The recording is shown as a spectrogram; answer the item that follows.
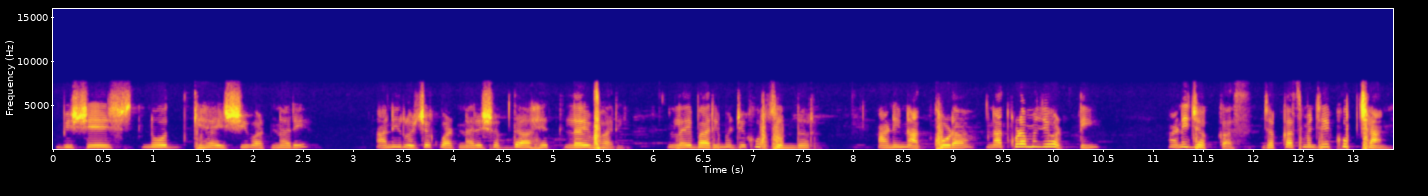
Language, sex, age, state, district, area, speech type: Marathi, female, 30-45, Maharashtra, Nagpur, urban, spontaneous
